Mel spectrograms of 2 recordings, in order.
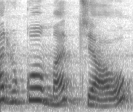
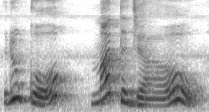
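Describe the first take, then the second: First: "रुको मत, जाओ" in an even, run-on reading; unpunctuated reading. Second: Slow "रुको मत, जाओ" with a clear stop right after रुको; "रुको मत, जाओ" read deliberately, comma pause after रुको; punctuated pause. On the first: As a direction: run "रुको मत, जाओ" on as one phrase, no stop after रुको. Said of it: "कोई भी विराम चिन्ह नहीं". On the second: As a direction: halt after रुको, then join मत to जाओ. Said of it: "दूसरे अनुच्छेद में हमने विराम चिन्हों का प्रयोग किया". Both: Shown as a demonstration.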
